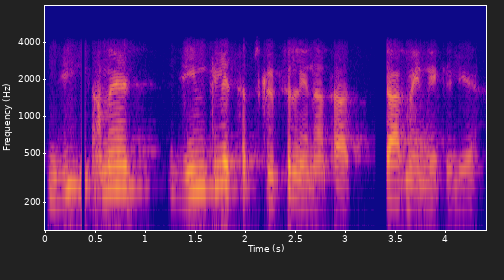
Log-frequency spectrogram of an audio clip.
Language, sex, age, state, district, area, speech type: Hindi, male, 18-30, Uttar Pradesh, Sonbhadra, rural, conversation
